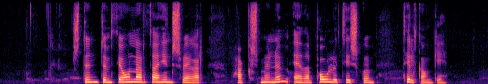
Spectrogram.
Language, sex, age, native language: Icelandic, female, 50-59, Icelandic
